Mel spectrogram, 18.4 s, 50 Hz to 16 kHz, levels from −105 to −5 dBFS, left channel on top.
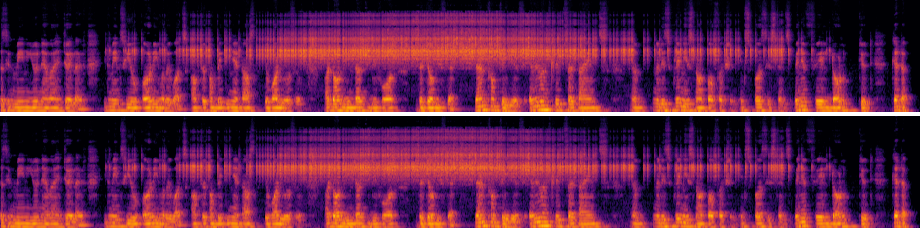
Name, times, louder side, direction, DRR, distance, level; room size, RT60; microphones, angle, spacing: voice 1, 0.0-7.9 8.4-9.1 9.5-12.3 12.6-18.1, left 1 dB, 70° left, 0.8 m, -32 dB
sound 1, 2.1-2.2 2.4-2.8 3.2-16.2 16.5-16.6, left 1 dB, 15° left, 0.8 m, -35 dB
2.5 x 2.4 x 2.6 m
head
